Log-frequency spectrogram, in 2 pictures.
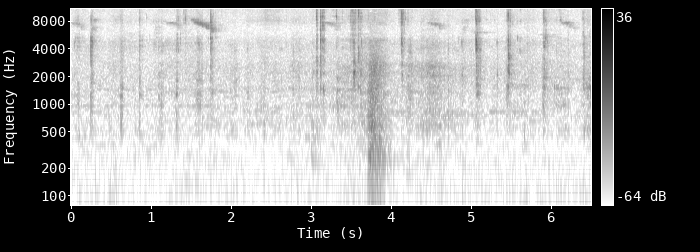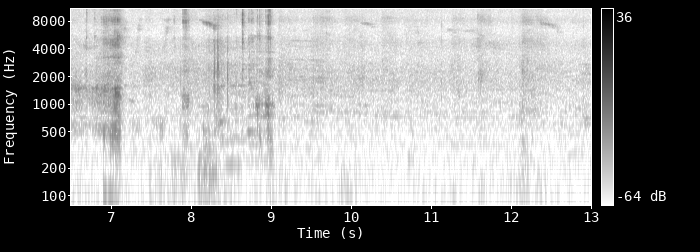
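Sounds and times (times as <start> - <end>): person chewing food: 0.0 - 9.1.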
